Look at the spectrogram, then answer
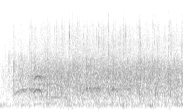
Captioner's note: audience applauding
